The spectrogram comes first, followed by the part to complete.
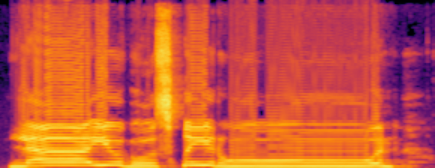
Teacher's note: اس را کو ہم موٹا پڑھیں گے کیونکہ را کے اوپر پیش ہے · واو مدہ کو دو حرکت کی مقدار کھینچ کر پڑھتے ہیں، لیکن آگے نون کا سکون عارض وقف کی صورت میں آ رہا ہے، اس لیے یہاں پہ مد بنے گی مد عارض وقفی، جس کی مقدار 2 4 6 حرکت ہے، لیکن 6 حرکت کی مقدار کھینچ کر پڑھنا زیادہ بہتر ہے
